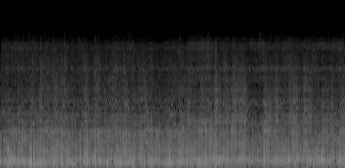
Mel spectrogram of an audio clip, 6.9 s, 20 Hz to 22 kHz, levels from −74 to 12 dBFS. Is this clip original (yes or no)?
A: no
